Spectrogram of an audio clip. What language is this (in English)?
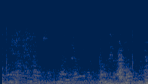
Chinese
